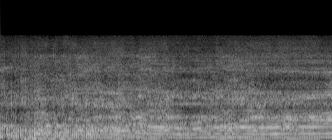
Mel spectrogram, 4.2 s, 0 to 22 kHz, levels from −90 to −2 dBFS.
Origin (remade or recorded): remade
